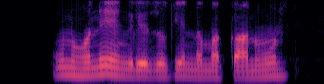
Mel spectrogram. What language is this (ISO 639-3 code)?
hin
